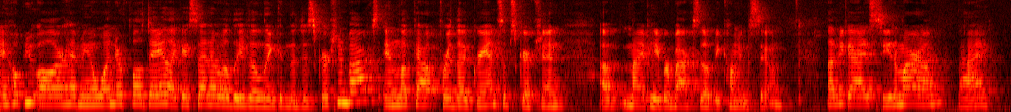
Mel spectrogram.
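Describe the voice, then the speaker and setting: A woman at a very fast pace and fairly high pitch, amid noticeable background noise and audible room echo. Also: ordinary pitch variation. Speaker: unboxing YouTuber. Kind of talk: casual product review vlog.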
